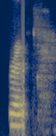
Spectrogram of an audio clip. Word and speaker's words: read: Red. Exacto, se pronuncia idéntico al color rojo, red.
